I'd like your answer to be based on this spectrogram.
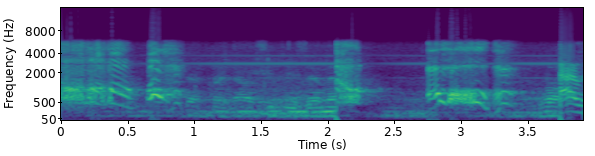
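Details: Baby girl laughing very hard and babbling, with hiccups: several abrupt, brief catches breaking into the laughter.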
